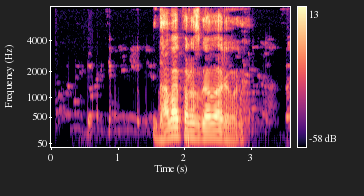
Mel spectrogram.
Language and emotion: Russian, neutral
